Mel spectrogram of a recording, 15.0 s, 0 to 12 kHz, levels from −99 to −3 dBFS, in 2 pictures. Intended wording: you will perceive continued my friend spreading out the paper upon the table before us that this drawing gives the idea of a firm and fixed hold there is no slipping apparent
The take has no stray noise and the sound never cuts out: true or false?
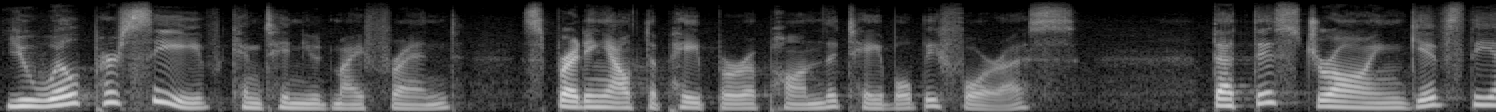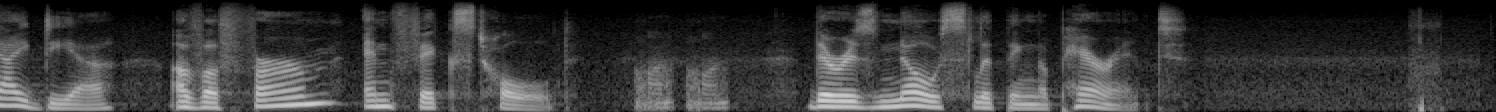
false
